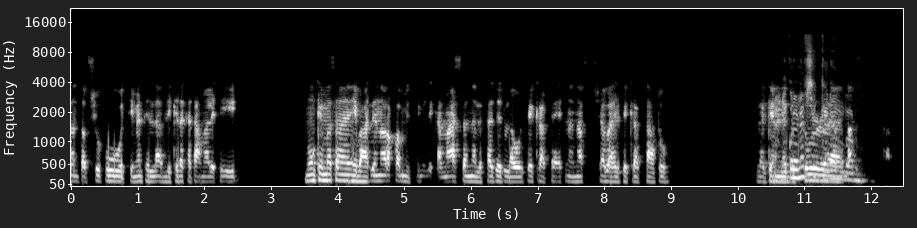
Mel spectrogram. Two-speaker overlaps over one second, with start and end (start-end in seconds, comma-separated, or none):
10.6-11.9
